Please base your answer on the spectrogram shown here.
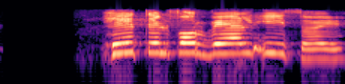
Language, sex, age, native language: Icelandic, male, 6, Icelandic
